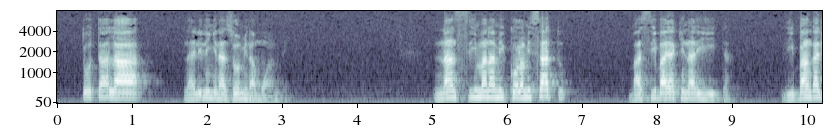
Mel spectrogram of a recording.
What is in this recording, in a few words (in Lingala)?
good news lingala west, drama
